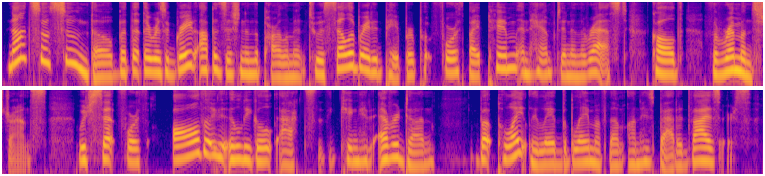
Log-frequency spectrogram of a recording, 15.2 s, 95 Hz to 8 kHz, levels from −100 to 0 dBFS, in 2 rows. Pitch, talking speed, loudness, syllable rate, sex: 200 Hz, 215 wpm, -22 LUFS, 5.8 syllables/s, female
